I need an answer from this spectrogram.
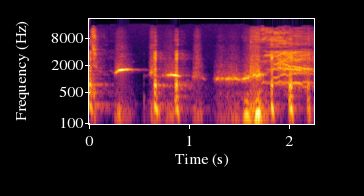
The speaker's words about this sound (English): I'm angry at my brother. The angry … whistle. Angry, yeah.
